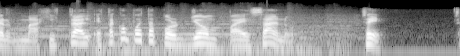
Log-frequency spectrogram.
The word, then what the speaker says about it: Paesano: 7) The game's soundtrack, besides being masterful, is composed by John Paesano, yes, that's how it's said, don't judge me,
